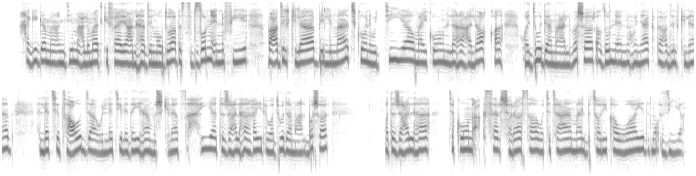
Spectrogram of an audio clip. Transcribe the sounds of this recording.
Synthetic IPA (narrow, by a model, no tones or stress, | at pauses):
ħaɡiːɡamaʕɪnd̪imaʕluːmaːt̪kɪfaːjaʕanɦaːd̪almɑwd̪ˤuːʕbasːbɨzˤʊnːʔɪnːʊfibɑʕd̪ˤɪlkɪlaːbʔɪlːimat̪ḁkuːnwad̪ːɪjːawmajakuːnlaɦaʕalaːqɑwad̪uːd̪amaʕɪlbaʃɑɾˤʔɑðˤʊnːʔɪnːʊɦɪnaːkbɑʕd̪ˤɪlkɪlaːb | ʔɪlːat̪ʰit̪ʰɪʕʊd̪awɪlːat̪ʰilad̪ejɦamʊʃkɪlaːt̪sˤɨ̥ħːɪjːat̪ɪd͡ʒʕalɦaɣajɾwʊd̪uːd̪amaʕɪlbaʃɑɾˤ | wɪt̪ɪd͡ʒʕalɦa | t̪ʰakuːnʔa̰kθɑɾˤʃɑɾˤɑːsawɪt̪at̪ʕaːmalbɨt̪ˤɑɾiːqawaːjɪd̪mʊʔzɪjːa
